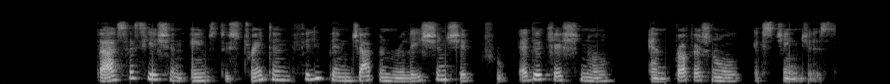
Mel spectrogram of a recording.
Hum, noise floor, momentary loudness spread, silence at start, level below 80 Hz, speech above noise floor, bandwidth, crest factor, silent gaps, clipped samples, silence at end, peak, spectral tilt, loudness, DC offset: none; under -90 dBFS; 9 LU; 0.95 s; -64 dBFS; over 64 dB; 8 kHz; 24 dB; 5.11-5.17 s, 6.19-6.48 s, 7.43-7.53 s; under 0.1%; 0.55 s; -4 dBFS; -4 dB/octave; -26 LUFS; under 0.1%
